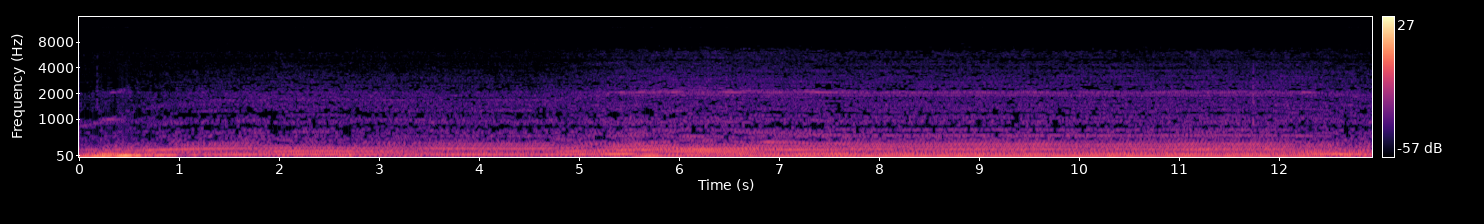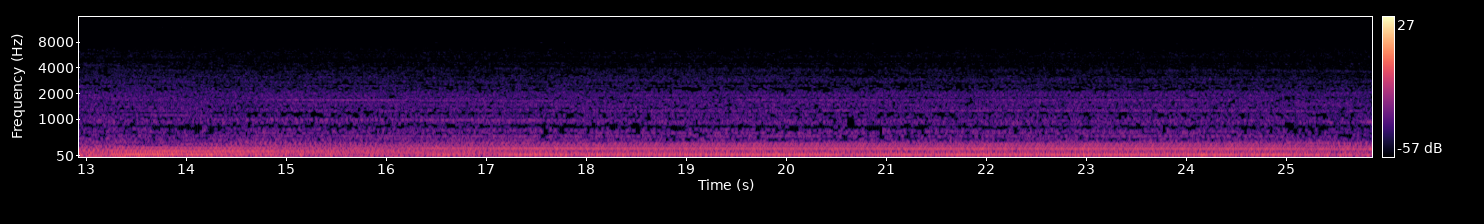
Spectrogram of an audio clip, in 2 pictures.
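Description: Alfa Romeo GT engine running at a raised, fast idle, heard from inside the cabin. Its note wavers and settles over the first several seconds, then steps down slightly about twelve seconds in.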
